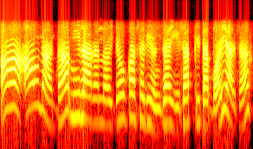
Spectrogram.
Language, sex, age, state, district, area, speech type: Nepali, female, 60+, West Bengal, Kalimpong, rural, conversation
